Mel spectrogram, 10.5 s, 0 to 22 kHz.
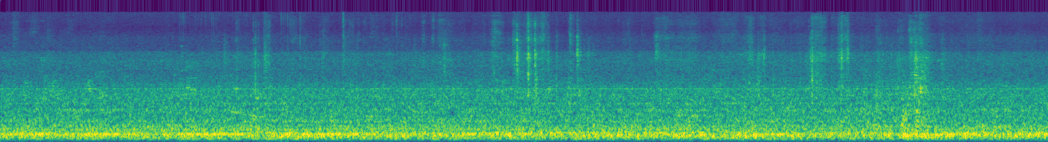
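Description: Cabin noise of an E2-series Shinkansen train running: a steady rumble with a low hum and a few light clicks.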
